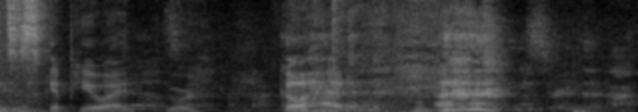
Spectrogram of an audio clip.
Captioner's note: laughs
